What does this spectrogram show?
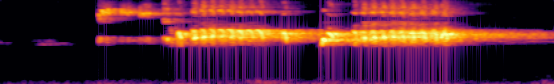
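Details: Song of an orange-headed thrush, a recording meant to make a caged bird respond in song: dense, buzzy warbling with high overtones, two overlapping phrases starting near half a second and one and a half seconds.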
